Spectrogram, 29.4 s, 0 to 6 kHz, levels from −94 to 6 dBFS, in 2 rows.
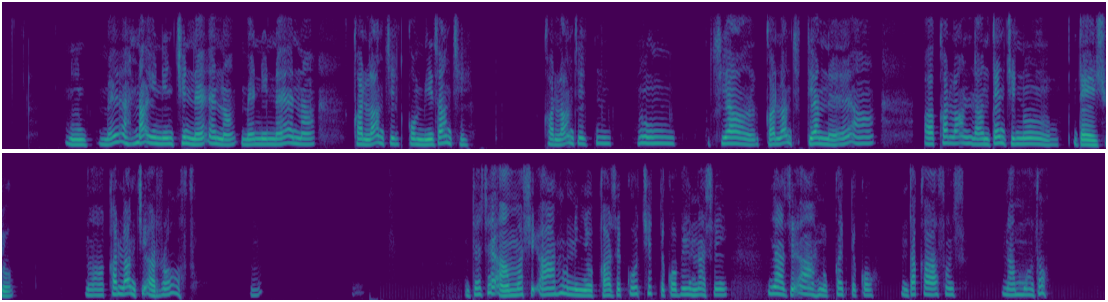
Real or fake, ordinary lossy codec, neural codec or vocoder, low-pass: real; none; none; 5.4 kHz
